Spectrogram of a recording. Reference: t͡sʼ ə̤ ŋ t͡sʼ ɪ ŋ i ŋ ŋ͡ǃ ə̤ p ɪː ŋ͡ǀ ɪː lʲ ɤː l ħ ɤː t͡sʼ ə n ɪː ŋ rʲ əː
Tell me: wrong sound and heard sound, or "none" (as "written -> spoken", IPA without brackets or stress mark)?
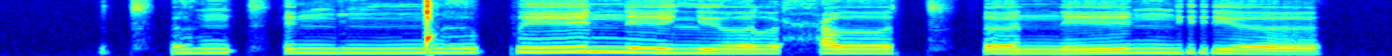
ŋ͡ǀ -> n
